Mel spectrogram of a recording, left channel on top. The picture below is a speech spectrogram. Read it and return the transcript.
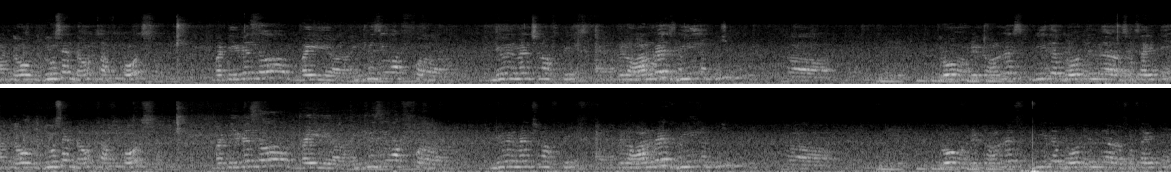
do's and don'ts, of course. But even though by increasing of new invention of things, will always be the growth in the society,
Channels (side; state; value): both; normal; correlation 0.59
